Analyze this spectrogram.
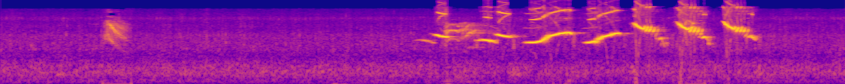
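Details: Tui tui zel zel song of a double-collared seedeater, played to train young birds: one buzzy chip, then a rapid run of about nine bright, upward-sweeping whistles against a constant background hiss.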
